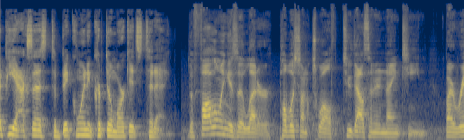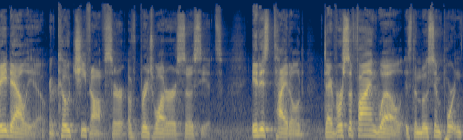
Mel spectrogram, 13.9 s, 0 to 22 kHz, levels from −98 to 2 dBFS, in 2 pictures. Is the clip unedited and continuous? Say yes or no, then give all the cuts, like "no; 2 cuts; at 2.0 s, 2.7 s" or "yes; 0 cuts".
no; 3 cuts; at 4.7 s, 7.7 s, 8.3 s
